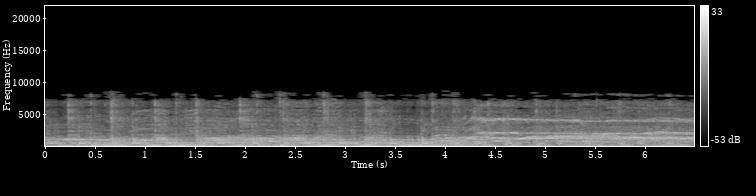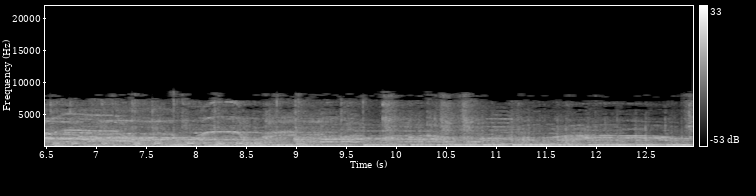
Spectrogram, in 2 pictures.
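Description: A packed festival crowd at a school Polynesian performance event shouts, whoops and cheers nonstop for a Tongan College boys' group, a dense, loud wall of voices that keeps going without a break.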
